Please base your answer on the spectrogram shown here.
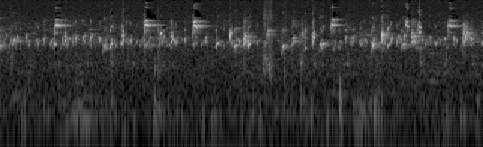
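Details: European goldfinch song for stimulating a male goldfinch: quick tinkling twitter with bright high notes recurring about every half second, liquid and unbroken, with faint low background sounds.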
